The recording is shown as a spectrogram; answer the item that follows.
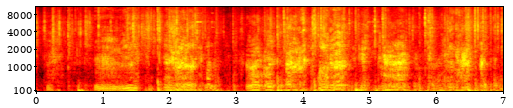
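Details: Shiba Inu indoors during a ball game, a small-mouthed dog that finds the ball hard to hold and attacks it instead; sustained rough rumbling growls in long waves over about seven seconds, with scuffling and knocks.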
